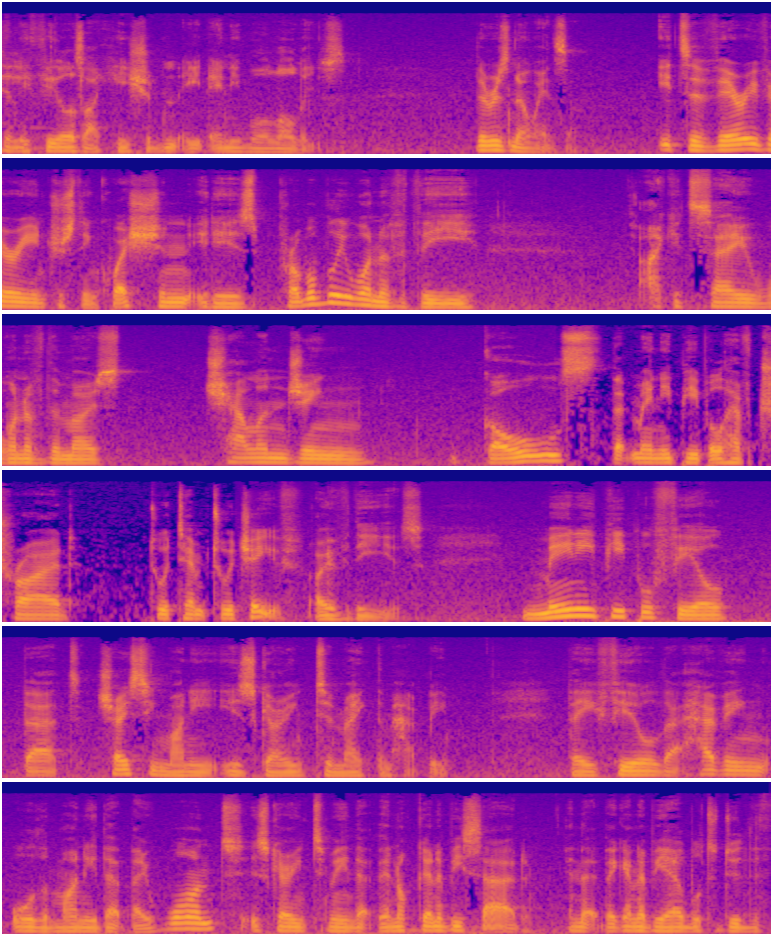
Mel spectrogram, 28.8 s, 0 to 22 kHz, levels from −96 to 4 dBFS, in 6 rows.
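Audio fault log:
13.09–15.89 s, overdone noise removal: over-strong reduction cuts bands near the noise floor, leaving twinkling specks in the background before "achieve over".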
